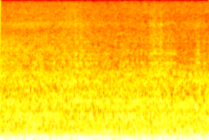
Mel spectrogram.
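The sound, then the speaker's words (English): A motorcycle engine rumbles steadily as it passes the speaker, a deep, continuous drone with no voices, holding an even loudness throughout the brief moment. “Oh, there's the motorcycle passing me now.”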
